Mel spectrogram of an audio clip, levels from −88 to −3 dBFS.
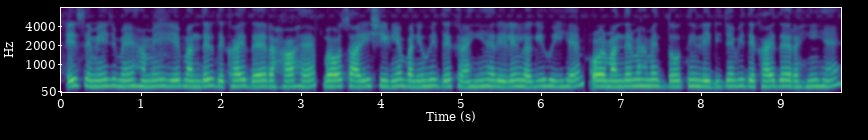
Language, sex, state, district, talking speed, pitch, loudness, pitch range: Hindi, female, Maharashtra, Pune, 205 wpm, 215 Hz, -27 LUFS, 210-220 Hz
